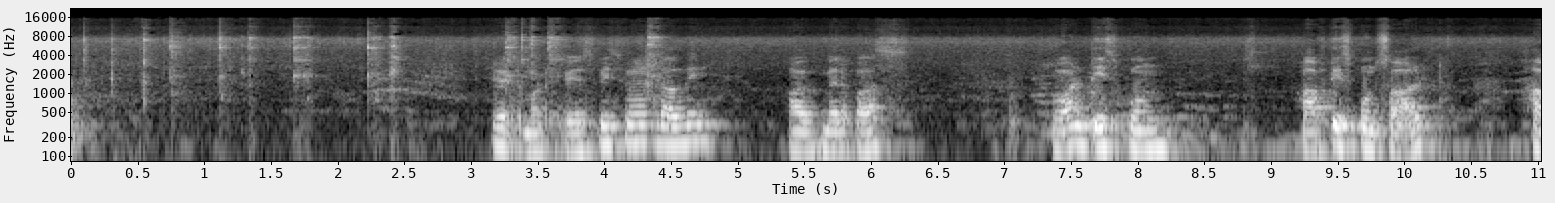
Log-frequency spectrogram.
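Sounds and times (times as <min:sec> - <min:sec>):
onion sizzling in hot oil: 0:00.0 - 0:11.0.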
